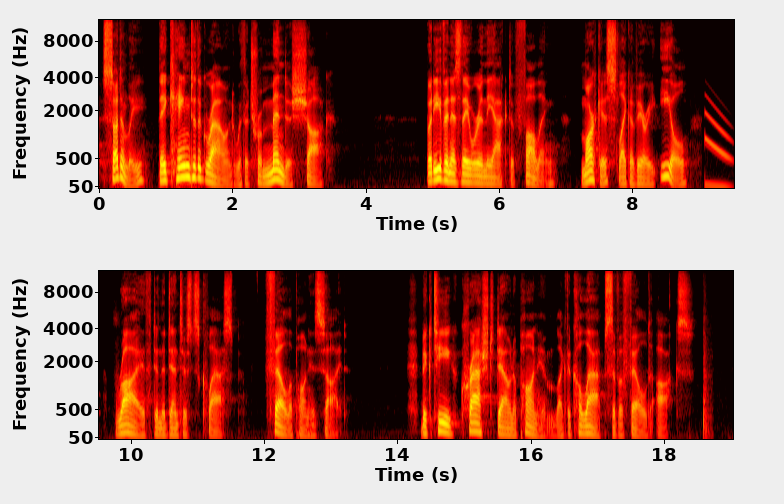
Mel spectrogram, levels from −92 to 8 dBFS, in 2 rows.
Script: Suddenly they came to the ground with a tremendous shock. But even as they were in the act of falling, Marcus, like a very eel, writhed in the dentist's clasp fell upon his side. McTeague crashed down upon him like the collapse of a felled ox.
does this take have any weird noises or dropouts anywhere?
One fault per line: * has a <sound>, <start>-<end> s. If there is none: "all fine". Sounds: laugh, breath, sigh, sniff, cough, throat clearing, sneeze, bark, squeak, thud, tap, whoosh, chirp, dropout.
* has a chirp, 9.1-9.6 s
* has a thud, 18.6-18.7 s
